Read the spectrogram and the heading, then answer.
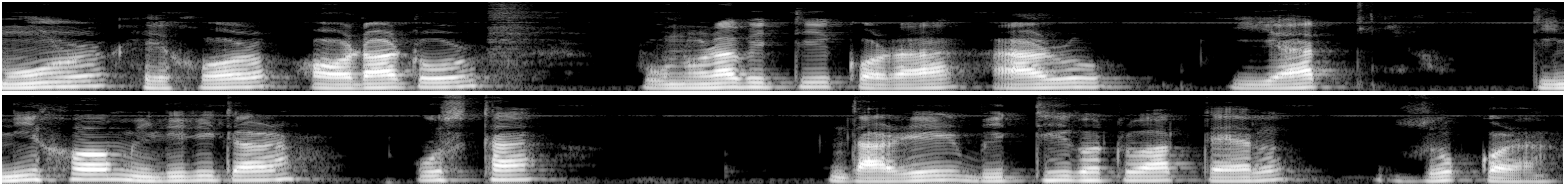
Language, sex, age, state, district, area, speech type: Assamese, male, 45-60, Assam, Majuli, rural, read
